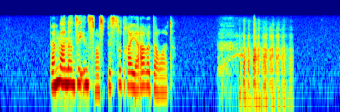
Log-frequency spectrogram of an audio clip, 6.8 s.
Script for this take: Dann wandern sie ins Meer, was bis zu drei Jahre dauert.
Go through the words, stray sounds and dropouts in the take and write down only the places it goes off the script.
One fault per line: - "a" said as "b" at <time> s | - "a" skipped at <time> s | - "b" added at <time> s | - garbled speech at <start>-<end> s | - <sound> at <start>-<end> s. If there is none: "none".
- "Meer" skipped at 1.9 s
- laugh at 4.3-5.9 s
